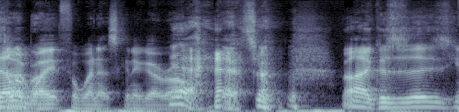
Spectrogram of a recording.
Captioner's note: laughs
